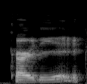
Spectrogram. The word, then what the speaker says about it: Cartier: Ah, ça, ça se prononce Cartier.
